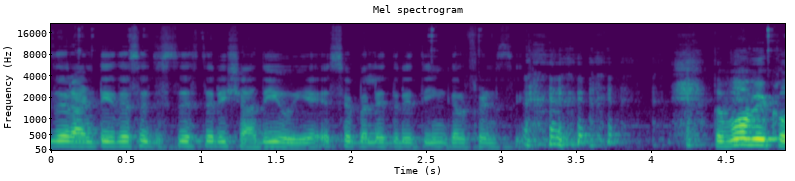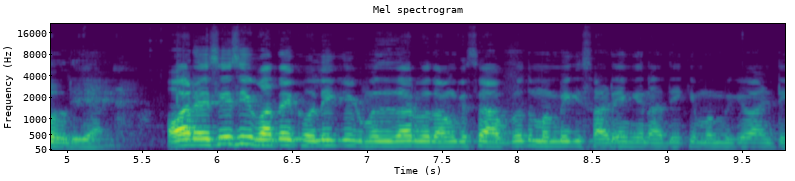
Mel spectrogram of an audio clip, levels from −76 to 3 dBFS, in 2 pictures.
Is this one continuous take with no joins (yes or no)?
yes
